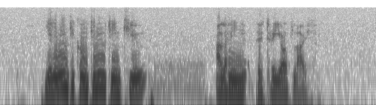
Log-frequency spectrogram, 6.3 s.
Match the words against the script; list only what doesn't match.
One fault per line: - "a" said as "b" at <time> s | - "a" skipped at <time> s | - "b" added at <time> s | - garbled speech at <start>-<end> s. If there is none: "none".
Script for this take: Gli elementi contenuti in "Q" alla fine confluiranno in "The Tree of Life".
- "fine confluiranno" skipped at 3.8 s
